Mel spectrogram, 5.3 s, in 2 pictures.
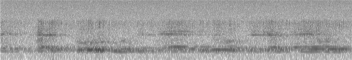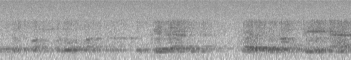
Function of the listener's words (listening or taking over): listening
